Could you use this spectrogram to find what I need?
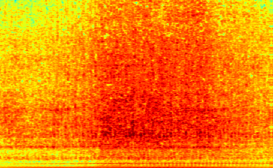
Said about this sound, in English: The engine sits on a trailer and is attached to two fuel tanks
